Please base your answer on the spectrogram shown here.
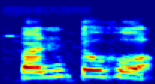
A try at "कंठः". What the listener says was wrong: कंटु नहीं है, कंठ है।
